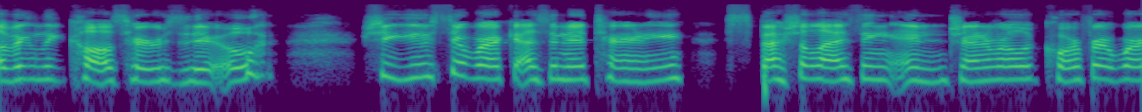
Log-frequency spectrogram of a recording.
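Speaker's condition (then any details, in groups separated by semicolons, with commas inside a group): ALS; diagnosed before age 35; voice loss early on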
